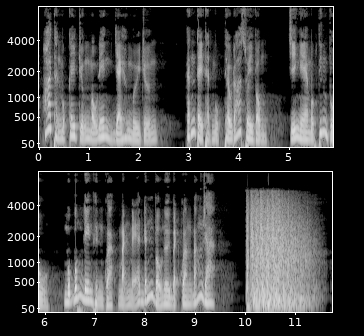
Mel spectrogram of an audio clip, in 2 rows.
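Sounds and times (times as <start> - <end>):
speech: 0.1 - 9.5
explosion blasts sound effect: 10.0 - 11.6.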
